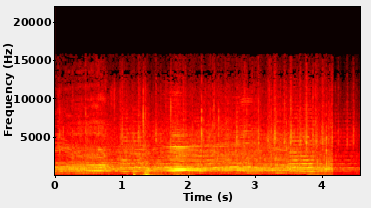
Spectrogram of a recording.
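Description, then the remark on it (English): An audience in an auditorium shouts and screams together in a dense, sustained roar of many raised voices, loud throughout with a brief swell in the middle before easing slightly at the end. “Those who are shouting, may the Lord give you double portion. Those who are screaming, may the Lord give you double portion.”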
